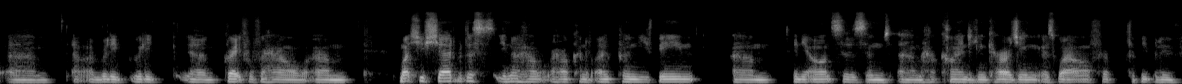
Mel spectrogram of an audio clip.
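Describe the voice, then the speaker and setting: A man with a creaky, husky voice chairs an online panel. He is appreciative and hesitant, cushioning what he says as he goes. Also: medium pitch. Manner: appreciative, hesitant, softens with hedges. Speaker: host, event chair. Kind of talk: hosting an online panel event.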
